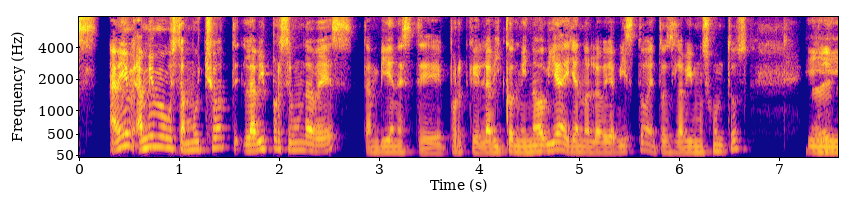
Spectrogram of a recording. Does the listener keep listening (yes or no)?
yes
